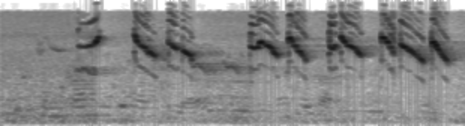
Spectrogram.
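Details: White-eye of the pleci dakun type giving persistent ngotot song: rapid high, sharp notes sliding downward, packed into bursts of two or three, repeated steadily across three seconds over faint background noise.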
